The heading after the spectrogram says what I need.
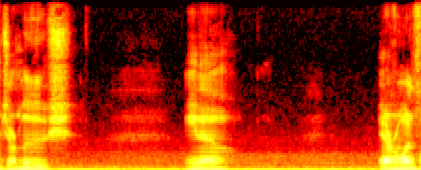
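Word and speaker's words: Jarmusch: Cormac Cormac Cormac McCarthy they pronounce his name a little different than how I do it kind of how rich Richard Linkletter will will pronounce Jim Jarman she pronounces them jarmus and everybody I know calls him jamush you know everyone's like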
